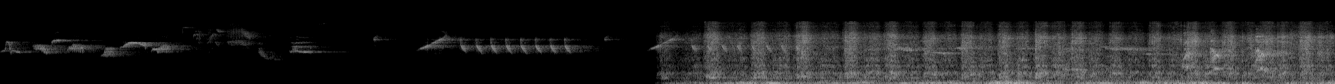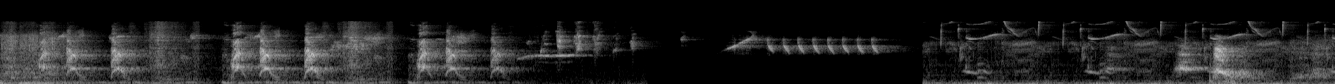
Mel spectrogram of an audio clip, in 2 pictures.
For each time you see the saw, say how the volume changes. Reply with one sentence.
The saw can be heard from 6.5 to 14.2 s, at a steady volume.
